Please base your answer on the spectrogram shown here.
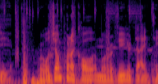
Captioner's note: graphic thumps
